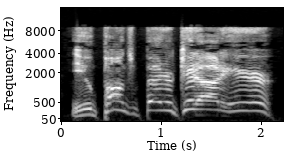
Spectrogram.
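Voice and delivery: high furious shout at punks; screaming. A narrator's reading. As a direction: bellow them off the lot. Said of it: "Florian screamed".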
